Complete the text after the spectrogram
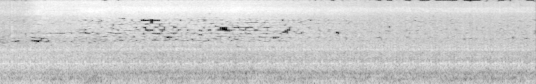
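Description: A bus engine rumbles low and steady close by as the bus rolls past.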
